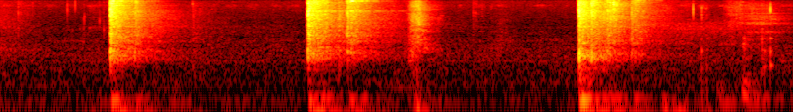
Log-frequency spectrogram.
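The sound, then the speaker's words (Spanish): Coins being tossed down, giving three or four sharp metallic clinks at uneven intervals, fairly loud against a quiet background with no talking. “Tira, deja tirar monedas por Fox.”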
